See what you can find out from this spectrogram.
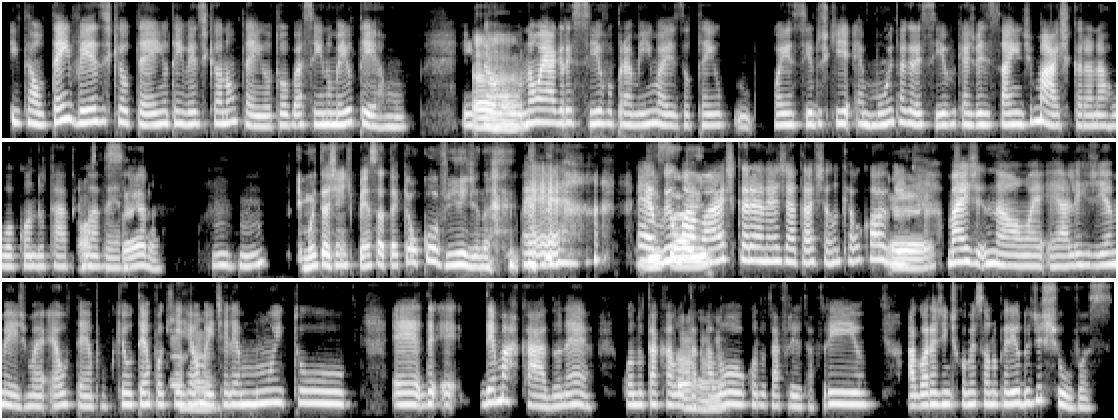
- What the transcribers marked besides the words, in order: tapping; laughing while speaking: "É"; laugh; other background noise
- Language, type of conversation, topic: Portuguese, podcast, Como as mudanças sazonais influenciam nossa saúde?
- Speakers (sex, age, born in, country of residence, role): female, 35-39, Brazil, Portugal, guest; male, 25-29, Brazil, Spain, host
